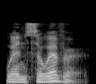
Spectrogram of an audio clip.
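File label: "whencesoever", British English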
